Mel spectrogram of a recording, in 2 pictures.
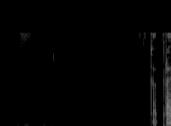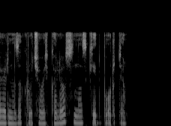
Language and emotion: Russian, neutral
